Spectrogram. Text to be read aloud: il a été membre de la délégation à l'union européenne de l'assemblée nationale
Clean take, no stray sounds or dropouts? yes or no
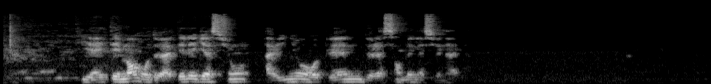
yes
